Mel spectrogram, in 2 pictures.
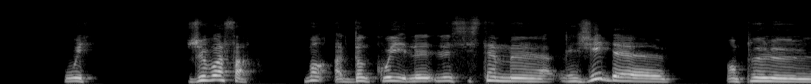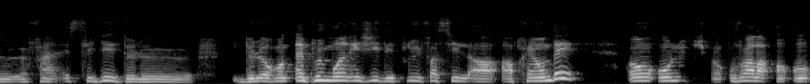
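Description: No technical faults can be heard in this speech recording.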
